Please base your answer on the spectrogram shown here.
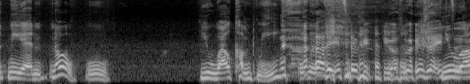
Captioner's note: laughter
